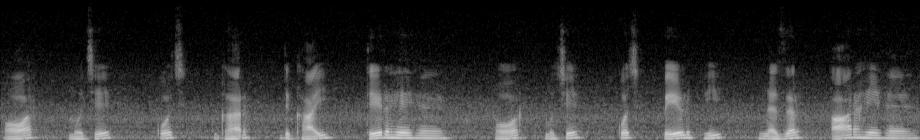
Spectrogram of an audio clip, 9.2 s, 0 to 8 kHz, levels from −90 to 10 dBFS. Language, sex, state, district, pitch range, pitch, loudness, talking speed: Hindi, male, Madhya Pradesh, Katni, 130-155 Hz, 140 Hz, -18 LUFS, 110 wpm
